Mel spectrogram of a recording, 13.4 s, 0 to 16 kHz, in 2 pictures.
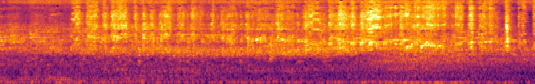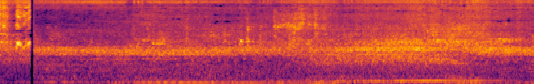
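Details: Roosting grey-headed flying foxes, over 5000 of them, in suburban Balgowlah near Manly, Sydney, Australia, about 1 PM: a constant mass of shrill squeals and squawks rising and falling, with low background rumble and a brief break midway.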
